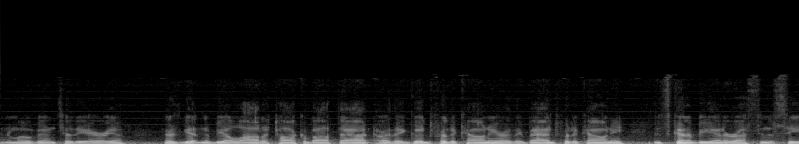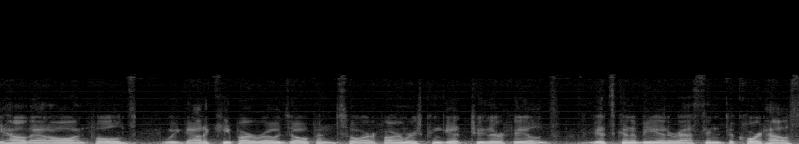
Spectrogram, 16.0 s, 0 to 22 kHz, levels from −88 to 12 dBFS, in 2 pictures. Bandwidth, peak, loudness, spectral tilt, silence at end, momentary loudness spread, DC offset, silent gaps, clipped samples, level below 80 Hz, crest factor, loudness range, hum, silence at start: 4.6 kHz; -2 dBFS; -19 LUFS; -10.5 dB/octave; 0 s; 5 LU; under 0.1%; none; under 0.1%; -54 dBFS; 18 dB; 2 LU; none; 0 s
